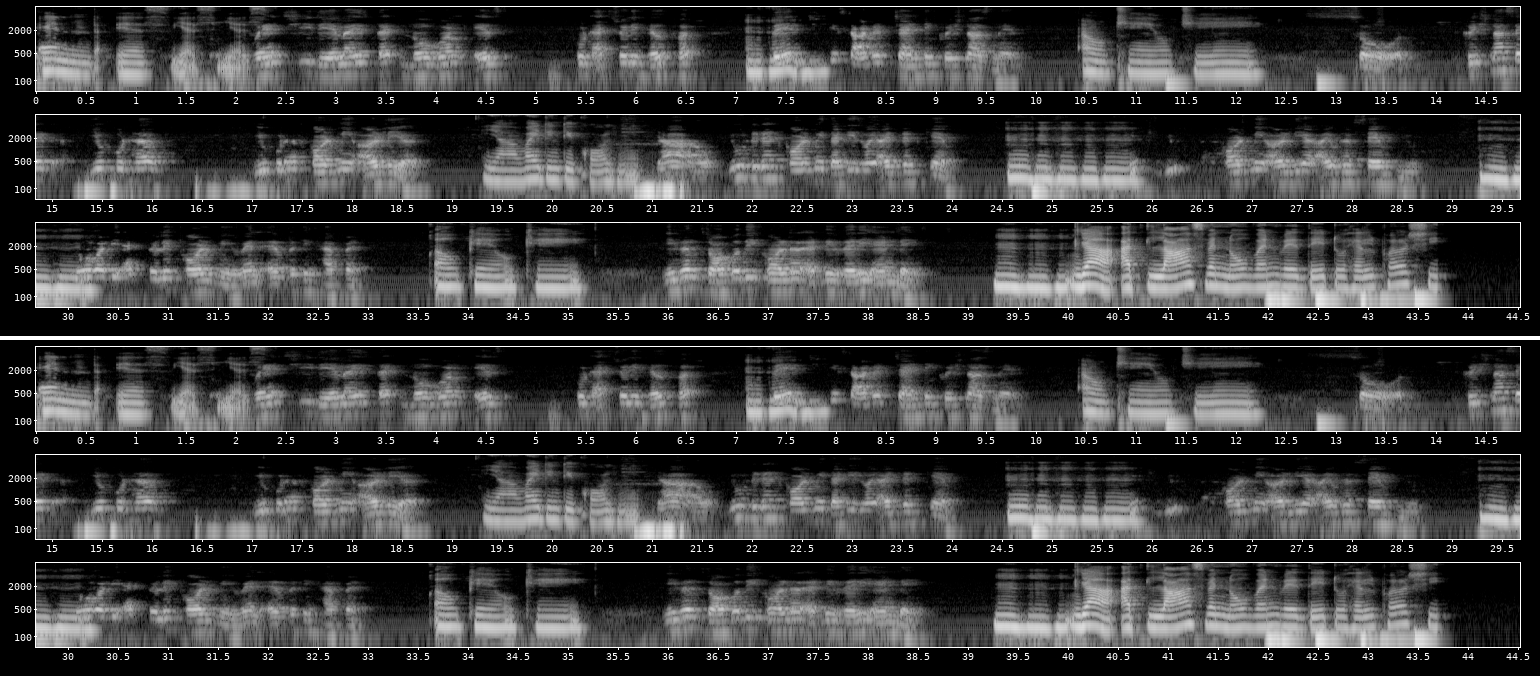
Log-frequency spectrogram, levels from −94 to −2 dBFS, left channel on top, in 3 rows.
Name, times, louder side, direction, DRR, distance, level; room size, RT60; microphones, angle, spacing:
voice 1, 0.0-2.1 7.1-7.9 10.5-12.2 19.3-21.0 24.6-25.9 29.3-30.3 33.7-35.2 39.3-43.7, left 1 dB, 10° left, 0.5 m, -27 dB
voice 2, 1.9-4.6 5.4-6.6 7.2-7.7 7.9-9.9 13.2-13.8 14.3-16.1 17.0-18.7 20.8-24.0 25.7-26.3 26.7-28.7 29.8-33.0 35.9-38.6, left 3 dB, 60° left, 1.7 m, -34 dB
12.0 x 4.1 x 7.0 m
head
